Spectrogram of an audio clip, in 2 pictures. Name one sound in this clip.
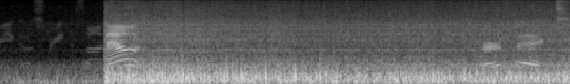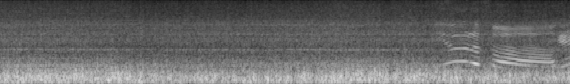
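An aircraft engine drones loudly with wind rushing past.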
